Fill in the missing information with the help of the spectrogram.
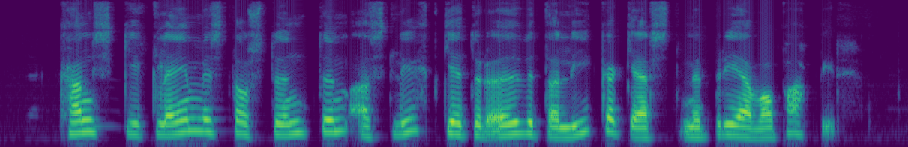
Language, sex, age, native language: Icelandic, male, 40-49, Icelandic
